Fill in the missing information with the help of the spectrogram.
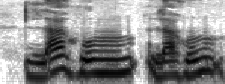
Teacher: हु के लिए होंठ बिल्कुल गोल हो जाएंगे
